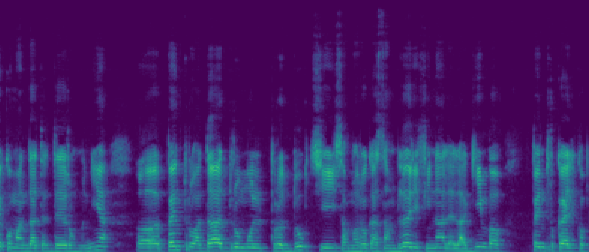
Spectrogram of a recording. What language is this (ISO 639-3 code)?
ron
